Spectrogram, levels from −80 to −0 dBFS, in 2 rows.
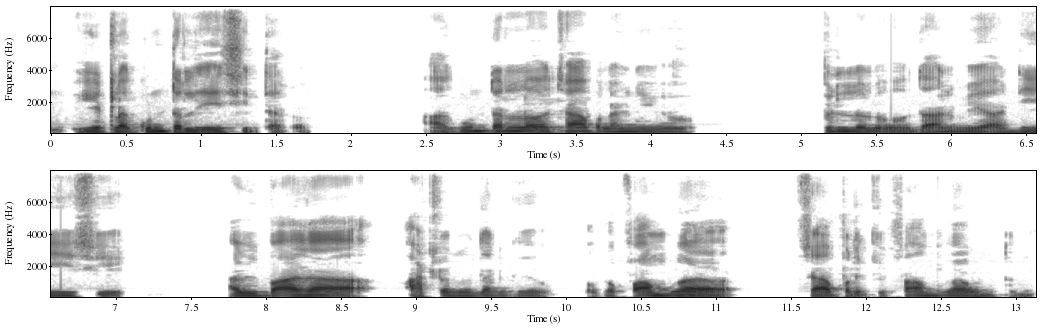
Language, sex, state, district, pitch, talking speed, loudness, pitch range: Telugu, male, Andhra Pradesh, Anantapur, 105 Hz, 90 wpm, -18 LUFS, 100-110 Hz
